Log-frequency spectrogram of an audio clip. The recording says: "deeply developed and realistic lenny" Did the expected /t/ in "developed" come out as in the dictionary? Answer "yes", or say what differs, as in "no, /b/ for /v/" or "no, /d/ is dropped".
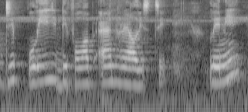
no, /t/ is dropped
